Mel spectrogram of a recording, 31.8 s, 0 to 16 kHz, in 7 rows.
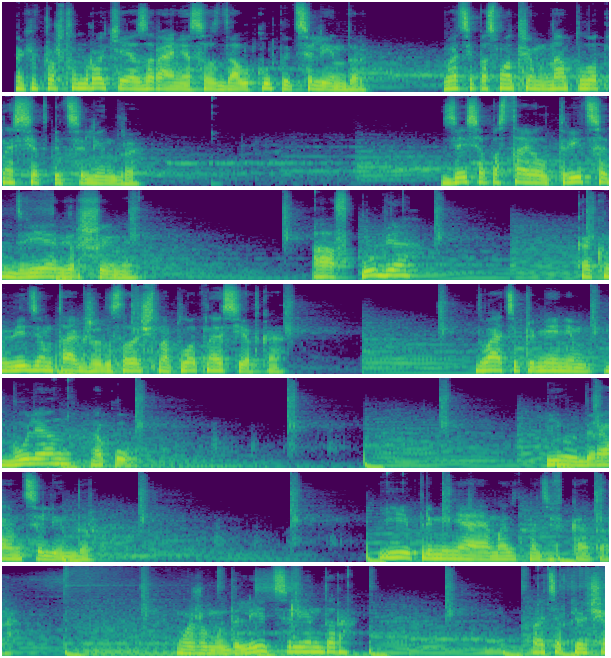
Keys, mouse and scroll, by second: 6.3-6.8 drag, 6.8 middle click, 7.0 Tab, 7.4-8.2 scroll up 7, 8.2 scroll down 1, 10.3 scroll down 4, 10.4 middle click, 10.9-11.2 scroll down 1, 11.2 Tab, 11.6 click, 12.1 Tab, 12.4 middle click, 13.1-14.1 scroll up 1, 14.1 scroll up 3, 14.2-14.6 scroll down 2, 14.6-16.0 middle drag, 16.0-16.3 scroll down 3, 16.3 scroll up 3, 16.6 middle click, 17.1 Tab, 18.8-20.0 drag, 21.7-24.7 drag, 24.7-25.8 middle drag, 25.8-28.6 drag, 29.7 Delete, 30.2-30.7 middle drag, 30.6 scroll, 30.7-31.6 scroll up 1, 31.6 scroll up 1, 31.6-31.8 drag.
